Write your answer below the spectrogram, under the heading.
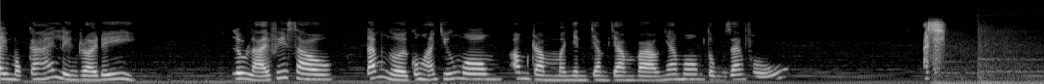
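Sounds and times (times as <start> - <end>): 
speech: 0.0 - 1.4, 2.3 - 8.0
man waking up sneezing: 9.2 - 9.5.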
